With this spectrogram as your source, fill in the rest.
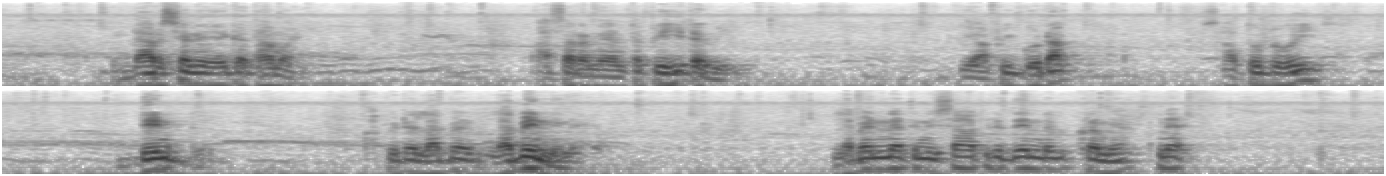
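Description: A middle-aged man speaks calmly close to a microphone, in short bursts with pauses.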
